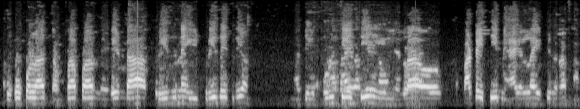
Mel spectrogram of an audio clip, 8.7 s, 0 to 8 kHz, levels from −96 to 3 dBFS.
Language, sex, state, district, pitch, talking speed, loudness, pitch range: Kannada, male, Karnataka, Belgaum, 160 Hz, 105 wpm, -15 LUFS, 155-175 Hz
